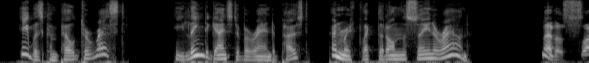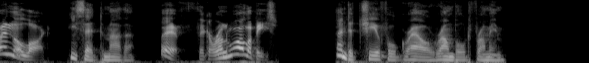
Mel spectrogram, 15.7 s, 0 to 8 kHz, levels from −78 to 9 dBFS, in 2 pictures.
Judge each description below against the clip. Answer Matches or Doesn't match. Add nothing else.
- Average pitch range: Doesn't match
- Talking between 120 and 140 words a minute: Matches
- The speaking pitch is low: Matches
